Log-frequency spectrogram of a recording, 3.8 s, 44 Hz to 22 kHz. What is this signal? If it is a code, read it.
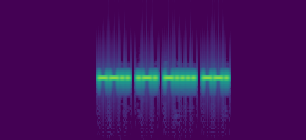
Morse code, heard as a keyed tone, about 36 wpm, 700 Hz. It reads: ZR6G
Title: DXCC-100 Call Signs - 4 Characters - 35wpm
